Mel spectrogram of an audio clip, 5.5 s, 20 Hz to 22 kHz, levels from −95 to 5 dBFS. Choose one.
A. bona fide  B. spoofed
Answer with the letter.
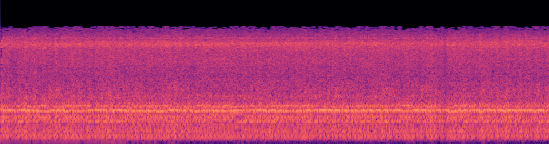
A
